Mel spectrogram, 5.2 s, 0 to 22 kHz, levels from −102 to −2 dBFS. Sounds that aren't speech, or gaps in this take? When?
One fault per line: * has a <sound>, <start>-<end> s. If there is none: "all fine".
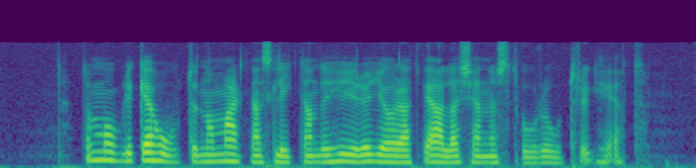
* has a dropout, 3.9-3.9 s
